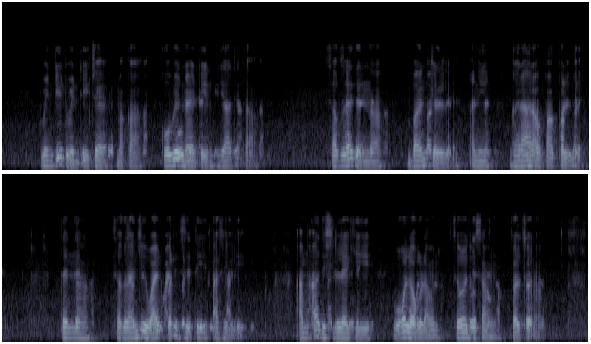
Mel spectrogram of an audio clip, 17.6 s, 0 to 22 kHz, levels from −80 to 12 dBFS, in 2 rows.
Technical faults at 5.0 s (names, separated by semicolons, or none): echo leak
